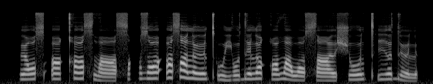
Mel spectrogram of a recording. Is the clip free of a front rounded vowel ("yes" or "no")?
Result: no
